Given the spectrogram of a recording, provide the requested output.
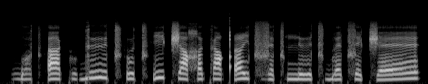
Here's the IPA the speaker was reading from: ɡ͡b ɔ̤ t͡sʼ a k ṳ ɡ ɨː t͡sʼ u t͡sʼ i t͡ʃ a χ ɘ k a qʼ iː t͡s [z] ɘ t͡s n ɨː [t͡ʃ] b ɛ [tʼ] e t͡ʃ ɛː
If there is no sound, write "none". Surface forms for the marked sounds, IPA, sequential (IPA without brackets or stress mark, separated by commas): z, t͡s, t͡s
